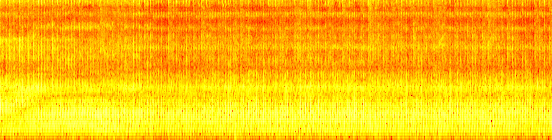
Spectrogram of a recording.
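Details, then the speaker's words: Old Homelite chainsaw, chain unsharpened about a decade: steady high buzzing two-stroke scream at even pitch, no misses or bogging; healthy, normal running. "So let's fire it up. This thing rips pretty hard. I love this little saw."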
